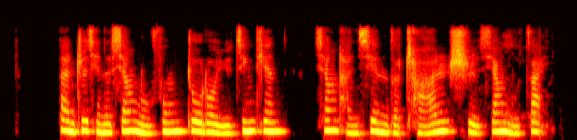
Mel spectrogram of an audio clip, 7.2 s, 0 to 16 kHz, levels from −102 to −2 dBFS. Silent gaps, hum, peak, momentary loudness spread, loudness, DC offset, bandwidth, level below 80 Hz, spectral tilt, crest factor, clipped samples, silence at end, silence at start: 3.67-3.93 s; none; -12 dBFS; 9 LU; -24 LUFS; under 0.1%; 8 kHz; -68 dBFS; -4.5 dB/octave; 12 dB; under 0.1%; 0.4 s; 0.75 s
